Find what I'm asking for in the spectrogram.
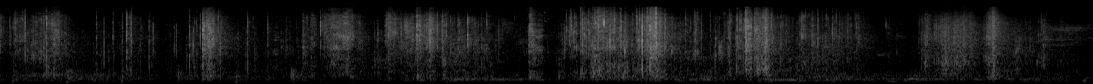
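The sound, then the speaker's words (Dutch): Paper crinkling and rustling as a package is unwrapped at a council meeting, with many irregular crackling bursts running continuously throughout. “Of zal ik hem dan even uitpakken?”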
